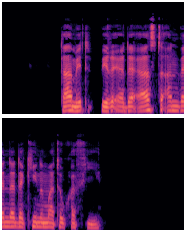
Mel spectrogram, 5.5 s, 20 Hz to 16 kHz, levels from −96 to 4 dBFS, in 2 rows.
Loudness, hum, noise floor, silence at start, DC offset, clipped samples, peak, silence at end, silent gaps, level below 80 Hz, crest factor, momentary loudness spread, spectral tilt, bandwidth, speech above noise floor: -28 LUFS; none; under -90 dBFS; 0.9 s; under 0.1%; under 0.1%; -10 dBFS; 1.3 s; 1.39-1.45 s; -70 dBFS; 20 dB; 11 LU; -5 dB/octave; 9.6 kHz; over 62 dB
